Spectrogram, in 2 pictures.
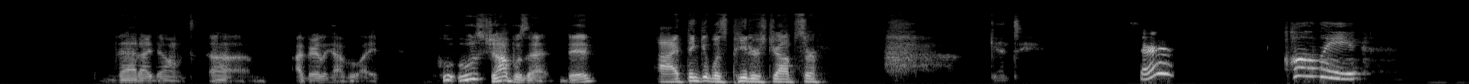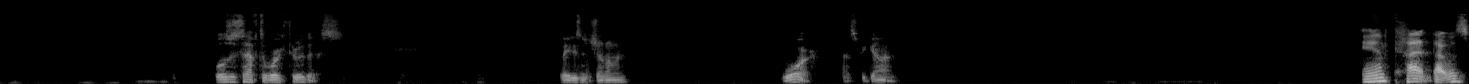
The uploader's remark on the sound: A Zoom Shoot Of a Depaul Film Class Project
